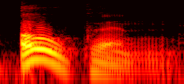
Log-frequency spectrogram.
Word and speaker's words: open: Open. Opening. Mesmo caso. Open. Ali na primeira sílaba é que está a força dessa palavra, é que está a sílaba tônica.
